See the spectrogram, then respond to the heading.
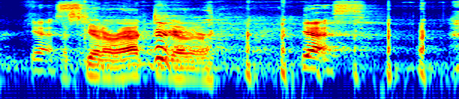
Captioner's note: laughter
